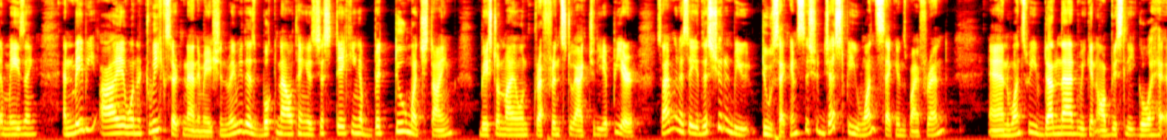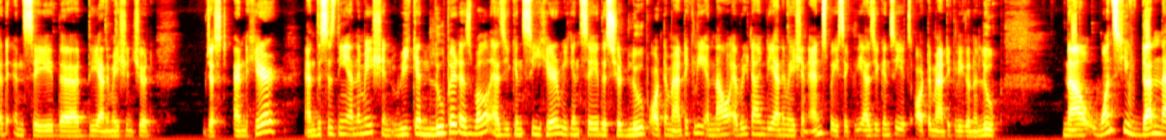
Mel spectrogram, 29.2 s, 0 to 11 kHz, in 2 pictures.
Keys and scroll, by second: 9.4 i, 9.6 Home, 10.8 space, 15.9 space, 24.4 space, 27.2 space, 27.8 super+space, 28.9 space.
